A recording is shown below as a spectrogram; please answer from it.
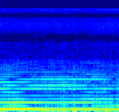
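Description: Ultrasonic cleaner running with a variable tuning capacitor in its detergent-water bath: a steady, loud buzzing hum with many overtones.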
